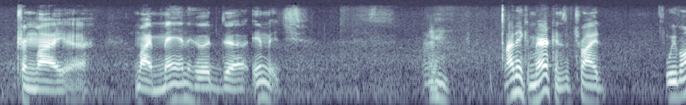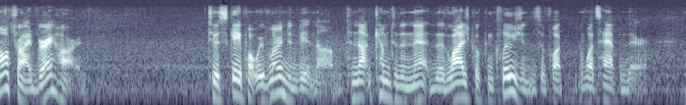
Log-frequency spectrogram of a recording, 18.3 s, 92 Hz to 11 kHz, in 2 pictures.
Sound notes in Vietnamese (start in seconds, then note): 5.6 Hắng giọng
